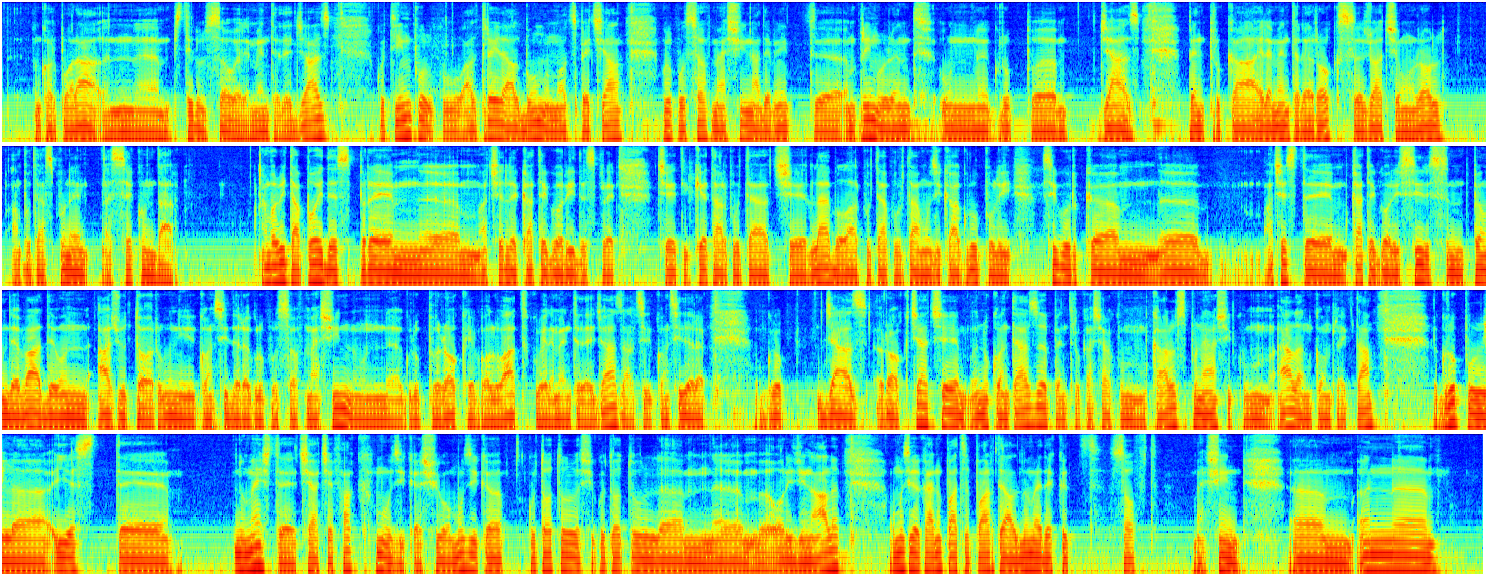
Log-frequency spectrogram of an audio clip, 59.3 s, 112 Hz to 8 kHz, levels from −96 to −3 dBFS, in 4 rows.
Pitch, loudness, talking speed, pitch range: 85 Hz, -21 LUFS, 135 wpm, 80-95 Hz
